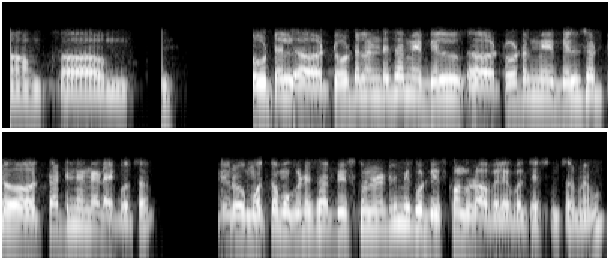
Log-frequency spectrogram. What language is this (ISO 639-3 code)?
tel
